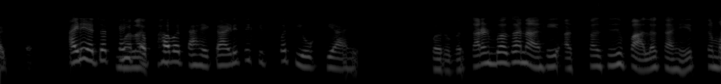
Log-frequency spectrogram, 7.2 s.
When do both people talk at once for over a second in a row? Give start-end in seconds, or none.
none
